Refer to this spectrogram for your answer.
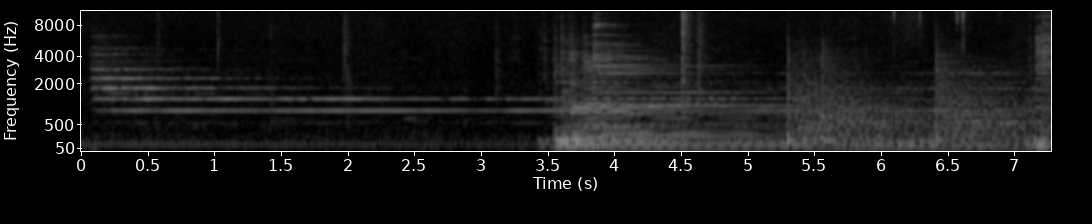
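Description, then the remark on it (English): A bell rings out with long, shimmering overtones in theme music, then a fuller band including Spanish guitar swells in about halfway through, louder and richer, while the bell tones keep sounding over the music. “Okay, so immediately I'm starting to think, you know, the bell, the Spanish guitar, you know, some things like that are going to be...”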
